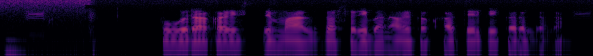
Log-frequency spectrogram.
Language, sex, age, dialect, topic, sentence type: Bhojpuri, male, 18-24, Western, agriculture, statement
